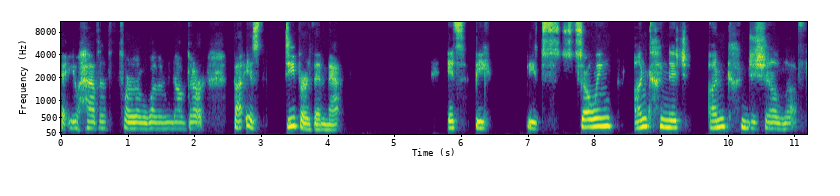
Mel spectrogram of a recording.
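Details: Adult female stroke survivor living with aphasia, apraxia of speech and dysarthria. Aphasia.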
